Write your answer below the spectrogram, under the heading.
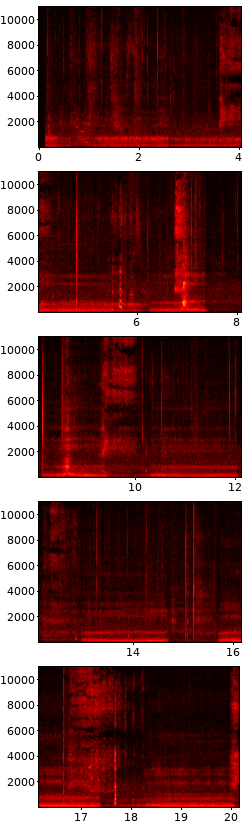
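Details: Golden Mountain Dog playing tug of war with another dog, neither giving up: low, rumbling growls in bursts of about a second, repeated roughly eight times, with a woman talking over and between them.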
